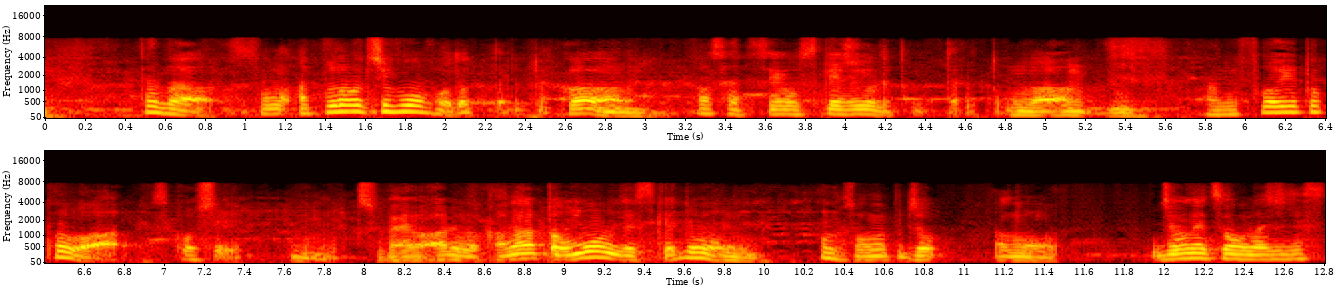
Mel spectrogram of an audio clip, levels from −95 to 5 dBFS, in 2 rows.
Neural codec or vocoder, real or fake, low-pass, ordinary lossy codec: codec, 16 kHz, 2 kbps, FreqCodec, smaller model; fake; none; none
